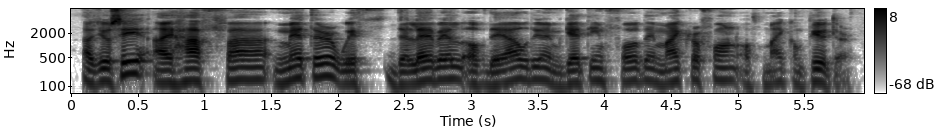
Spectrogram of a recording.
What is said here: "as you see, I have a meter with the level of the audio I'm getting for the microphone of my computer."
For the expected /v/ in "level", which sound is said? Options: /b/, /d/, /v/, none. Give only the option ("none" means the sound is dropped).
/b/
